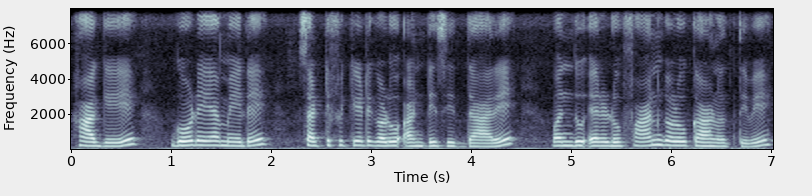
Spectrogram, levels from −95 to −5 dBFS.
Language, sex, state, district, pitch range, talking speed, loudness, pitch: Kannada, female, Karnataka, Bidar, 210-245 Hz, 95 wpm, -18 LUFS, 225 Hz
